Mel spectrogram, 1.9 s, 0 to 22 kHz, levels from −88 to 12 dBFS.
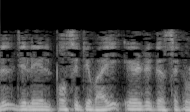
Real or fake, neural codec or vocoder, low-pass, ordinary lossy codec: real; none; 7.2 kHz; none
